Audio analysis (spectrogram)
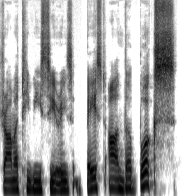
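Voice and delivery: "the books" stressed, with rising end.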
